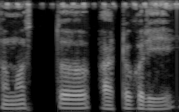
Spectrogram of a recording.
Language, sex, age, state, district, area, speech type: Odia, female, 30-45, Odisha, Balangir, urban, spontaneous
